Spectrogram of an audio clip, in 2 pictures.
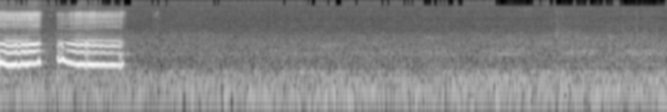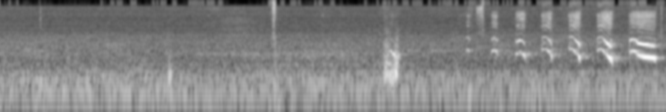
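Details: Papillon puppy giving high, tonal whines that slide downward, a short burst at the start, then a long quiet gap with faint clicks, and finally a quick series of repeated descending whimpers.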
